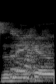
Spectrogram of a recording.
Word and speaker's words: Zoomaka: But yeah, it's a word play on Zoomaker, so I think you can pronounce it a little bit as you want.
